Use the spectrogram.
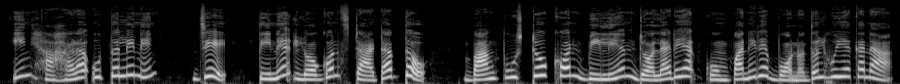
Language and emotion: Santali, surprised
